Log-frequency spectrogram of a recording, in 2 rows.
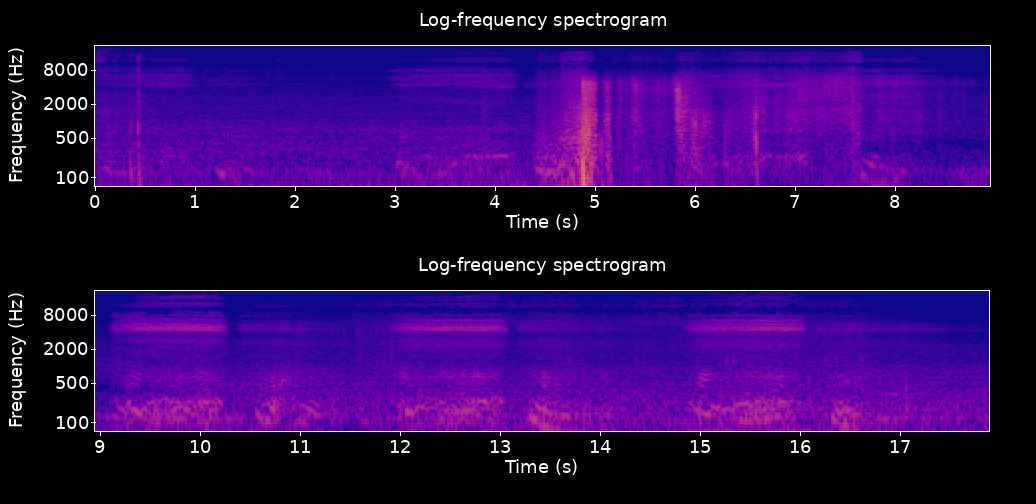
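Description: Rough, rumbling breaths with snorting, repeating several times over about 18 seconds: snoring during sleep.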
